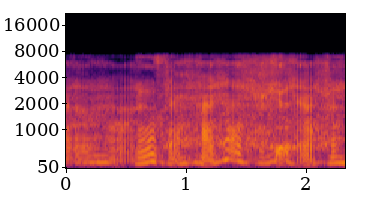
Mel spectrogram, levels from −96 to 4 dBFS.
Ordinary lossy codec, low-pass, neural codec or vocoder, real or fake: none; 7.2 kHz; autoencoder, 22.05 kHz, a latent of 192 numbers a frame, VITS, trained on one speaker; fake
